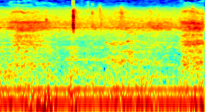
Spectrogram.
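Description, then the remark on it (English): A female pet dog pants with a steady, breathy hiss, broken by one short, sharp snort partway through. No one speaks, and a low hum runs underneath. “She starts panting a little bit more. Because she knows she's getting attention.”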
